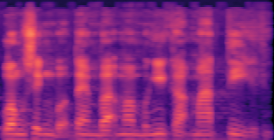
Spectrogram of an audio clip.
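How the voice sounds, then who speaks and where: A man voicing a rough male gang underling with an East Javanese accent, talking bluntly on the phone. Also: medium pitch, steady tone, moderate pace, soft background music, voice pushed down, lightly acted. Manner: blunt, casual street talk.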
